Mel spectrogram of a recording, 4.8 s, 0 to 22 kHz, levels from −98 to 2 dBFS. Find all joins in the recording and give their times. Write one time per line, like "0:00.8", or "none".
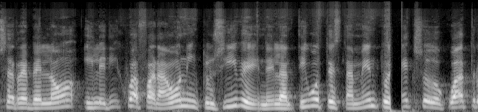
none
